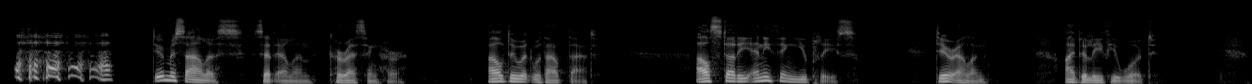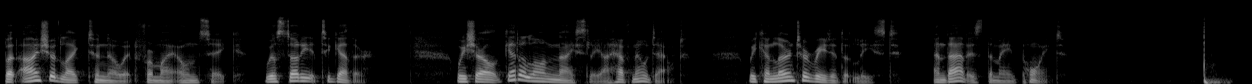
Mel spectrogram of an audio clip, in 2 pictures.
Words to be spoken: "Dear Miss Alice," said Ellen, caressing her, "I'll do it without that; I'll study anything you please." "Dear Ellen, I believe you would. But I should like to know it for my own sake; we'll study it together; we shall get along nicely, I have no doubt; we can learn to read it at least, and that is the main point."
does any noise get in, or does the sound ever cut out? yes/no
yes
